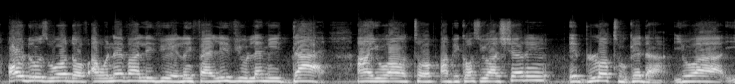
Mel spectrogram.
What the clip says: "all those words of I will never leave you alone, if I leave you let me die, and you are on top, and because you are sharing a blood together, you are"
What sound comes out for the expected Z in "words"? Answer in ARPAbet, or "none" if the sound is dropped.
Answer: none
